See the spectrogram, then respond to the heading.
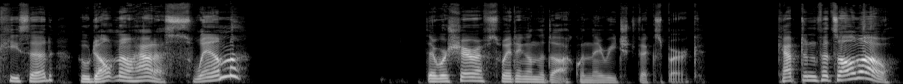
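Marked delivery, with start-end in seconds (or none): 0.8-2.4 baffled, higher and louder, rising question; utter bafflement. A narrator's reading. Beaver learning some folk can't swim, baffled. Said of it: "looked back at him with utter bafflement". 7.8-9.0 loud, high shout of hostile triumph; exultant hostile shout. A narrator's reading. Starling sheriff hailing the captain's boat, hostile exultant shout. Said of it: "The starling's shout".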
